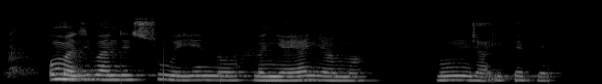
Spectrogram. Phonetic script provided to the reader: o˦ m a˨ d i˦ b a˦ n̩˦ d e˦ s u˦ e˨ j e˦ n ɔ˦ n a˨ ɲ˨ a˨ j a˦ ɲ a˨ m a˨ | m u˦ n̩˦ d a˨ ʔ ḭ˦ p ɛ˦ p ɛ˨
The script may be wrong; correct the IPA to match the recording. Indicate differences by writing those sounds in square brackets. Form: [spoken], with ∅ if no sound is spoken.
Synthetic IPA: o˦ m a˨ d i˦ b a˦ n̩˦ d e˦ s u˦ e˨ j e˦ n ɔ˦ n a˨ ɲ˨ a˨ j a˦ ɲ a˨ m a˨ | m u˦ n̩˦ [d͡ʒ] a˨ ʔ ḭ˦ p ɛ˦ p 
